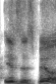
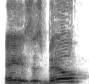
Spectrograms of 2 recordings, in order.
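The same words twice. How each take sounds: First: Said in the usual way. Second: High, loud, upbeat question; friendly cold-call opener. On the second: Shown as a demonstration. Coach calls a random agent, high and chummy. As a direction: ask it like you already know him. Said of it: "a certain type of energy that he had".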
